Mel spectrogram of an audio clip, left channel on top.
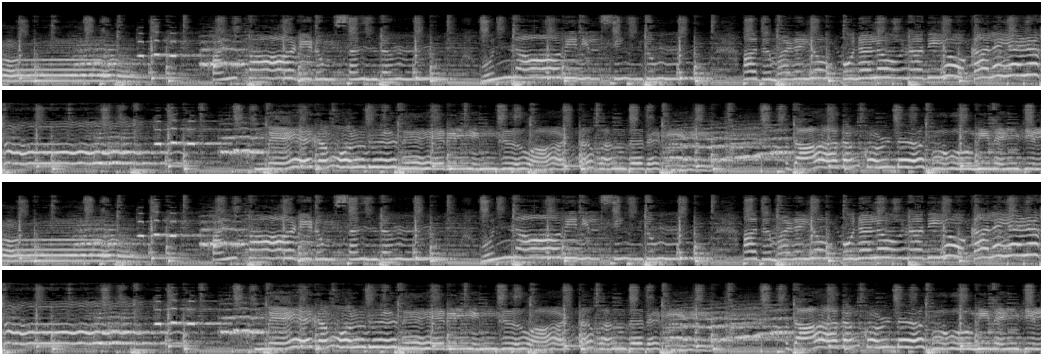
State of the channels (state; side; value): identical; both; correlation 1.00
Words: பண்பாடிடும் சந்தம் உன்னாவினில் சிந்தும் அது மழையோ புனலோ நதியோ கலையழகோ மேகம் ஒன்று நேரில் இங்கு வாழ்த்த வந்ததடி தாகம் கொண்ட பூமி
